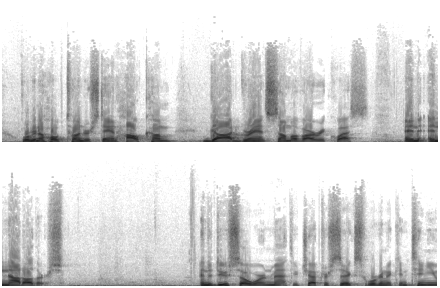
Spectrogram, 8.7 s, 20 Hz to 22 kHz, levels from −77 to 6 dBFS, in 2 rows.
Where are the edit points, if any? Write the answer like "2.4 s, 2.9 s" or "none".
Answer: none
